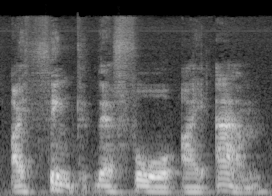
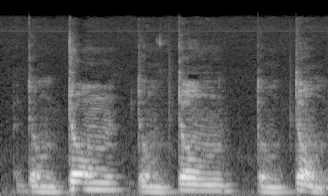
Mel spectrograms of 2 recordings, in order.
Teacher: If I take the phrase, I think, therefore I am, you have this dum-dum, dum-dum, dum-dum. You have an unstressed syllable followed by a stressed syllable.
